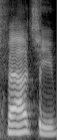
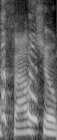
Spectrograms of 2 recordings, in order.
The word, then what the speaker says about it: Fauci: is i keep forgetting it's it's fouchy but i keep saying faucio marks i like that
